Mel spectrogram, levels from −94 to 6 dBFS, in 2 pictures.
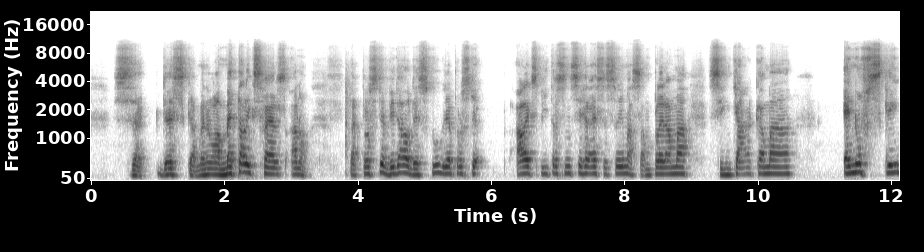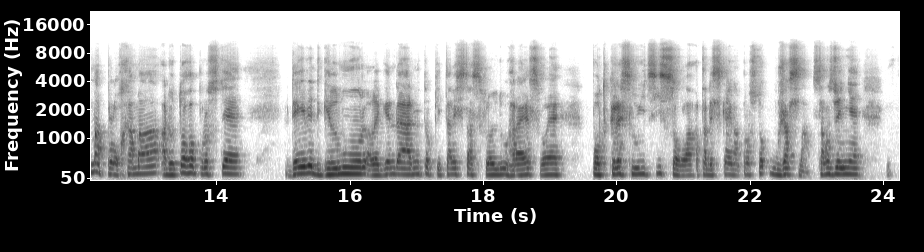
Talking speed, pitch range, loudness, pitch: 110 wpm, 135-160 Hz, -23 LUFS, 150 Hz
